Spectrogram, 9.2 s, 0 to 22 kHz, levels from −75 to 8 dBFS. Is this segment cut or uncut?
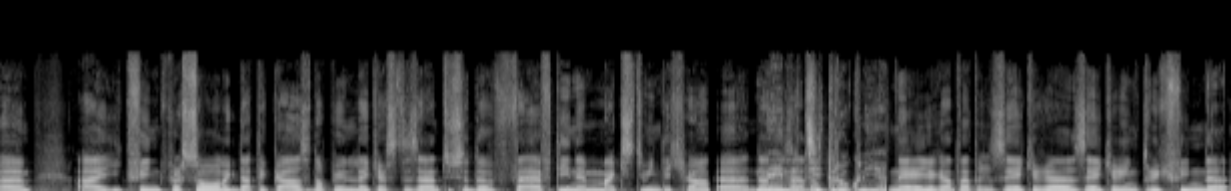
cut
